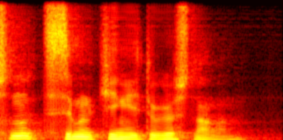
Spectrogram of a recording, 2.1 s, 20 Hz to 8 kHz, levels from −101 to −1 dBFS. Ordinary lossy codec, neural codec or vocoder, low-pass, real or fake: none; codec, 16 kHz, about 1 kbps, DyCAST, with the encoder's durations; none; fake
